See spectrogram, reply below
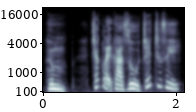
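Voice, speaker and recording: A woman voicing a harsh, quick-tempered village mother who shouts and scolds her child, in a storybook reading. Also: medium pitch, lively intonation, no echo, clean studio sound, close to an everyday voice. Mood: angry scolding.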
